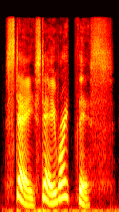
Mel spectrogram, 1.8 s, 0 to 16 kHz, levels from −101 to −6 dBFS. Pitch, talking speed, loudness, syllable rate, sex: 190 Hz, 135 wpm, -18 LUFS, 3.1 syllables/s, male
